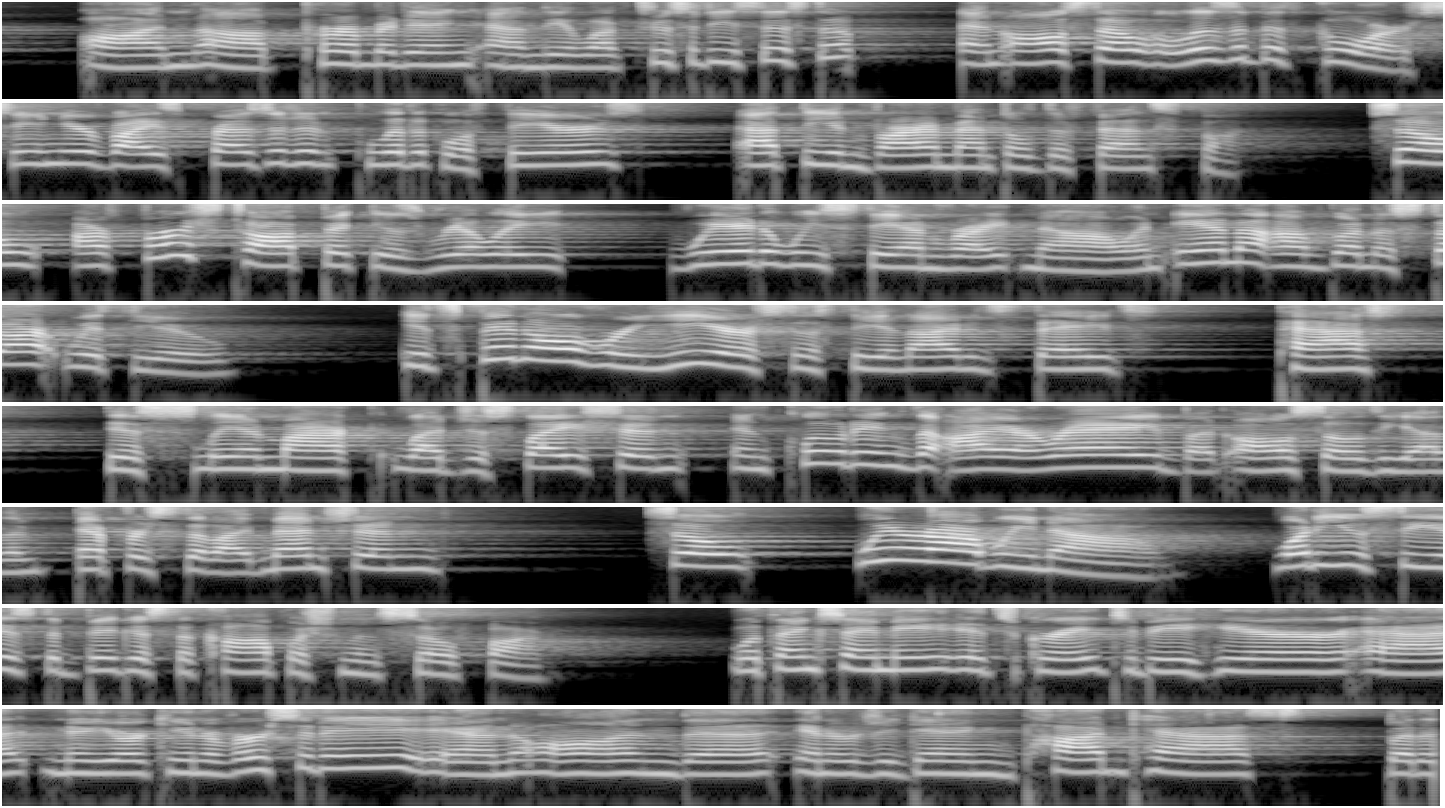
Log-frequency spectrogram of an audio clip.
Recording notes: Live from NYU. As part of Climate Week in New York, The Energy Gang recorded a special edition in partnership with New York University: an expert panel.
